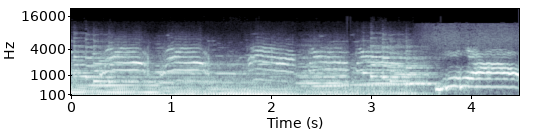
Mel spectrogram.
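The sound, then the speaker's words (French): A cat meows loudly, several drawn-out, rising-and-falling meows following one another in quick succession with no talking, a sound effect for a cat walking around. “On voit le chat qui se promène avec les mêmes hosties de sound effect que plus tôt.”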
